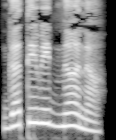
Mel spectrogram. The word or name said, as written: ಗತಿವಿಜ್ಞಾನ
